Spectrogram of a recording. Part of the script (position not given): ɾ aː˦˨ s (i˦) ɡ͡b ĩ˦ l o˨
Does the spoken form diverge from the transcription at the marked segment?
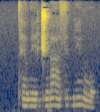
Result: yes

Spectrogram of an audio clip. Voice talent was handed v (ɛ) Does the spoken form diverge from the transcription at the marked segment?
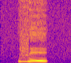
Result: no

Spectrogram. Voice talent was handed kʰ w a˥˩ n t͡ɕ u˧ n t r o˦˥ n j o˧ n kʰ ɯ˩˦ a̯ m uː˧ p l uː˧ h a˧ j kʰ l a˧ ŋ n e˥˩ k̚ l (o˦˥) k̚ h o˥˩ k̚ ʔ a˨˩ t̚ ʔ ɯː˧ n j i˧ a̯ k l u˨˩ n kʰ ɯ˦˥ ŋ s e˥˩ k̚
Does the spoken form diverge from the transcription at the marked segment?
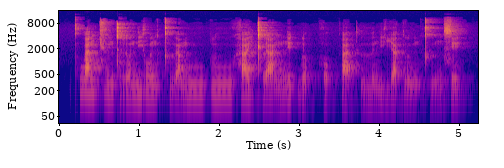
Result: yes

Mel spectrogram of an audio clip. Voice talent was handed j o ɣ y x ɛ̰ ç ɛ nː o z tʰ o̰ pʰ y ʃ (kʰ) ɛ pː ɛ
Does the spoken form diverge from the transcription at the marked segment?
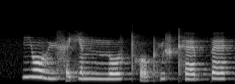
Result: no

